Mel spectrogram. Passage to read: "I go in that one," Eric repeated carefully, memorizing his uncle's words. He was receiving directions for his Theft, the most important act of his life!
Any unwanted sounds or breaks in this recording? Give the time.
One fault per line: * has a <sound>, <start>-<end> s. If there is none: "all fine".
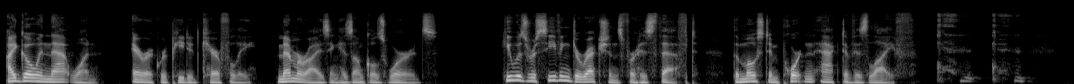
* has a cough, 9.4-10.6 s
